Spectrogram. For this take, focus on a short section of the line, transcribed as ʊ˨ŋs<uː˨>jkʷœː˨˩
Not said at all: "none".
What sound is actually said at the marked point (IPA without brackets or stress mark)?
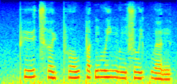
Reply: uː˨˥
